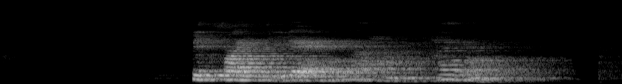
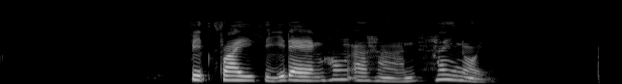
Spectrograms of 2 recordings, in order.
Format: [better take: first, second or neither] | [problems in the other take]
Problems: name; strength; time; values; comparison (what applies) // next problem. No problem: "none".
second | room echo; dies away in 1.9 s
